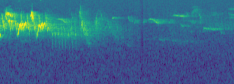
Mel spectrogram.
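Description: Near silence, with faint, quick bird chirps in the first second that then die away.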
